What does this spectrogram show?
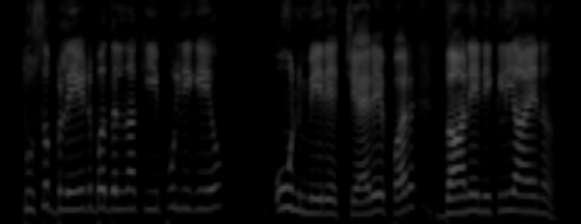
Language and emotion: Dogri, angry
